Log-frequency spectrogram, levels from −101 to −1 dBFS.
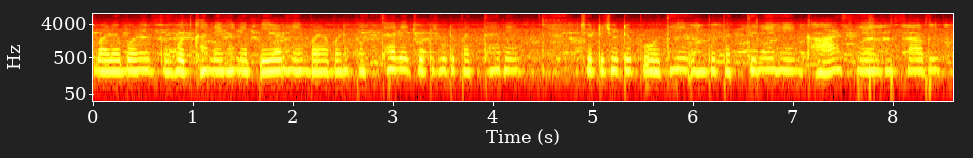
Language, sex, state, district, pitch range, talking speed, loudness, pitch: Hindi, female, Maharashtra, Nagpur, 210-230 Hz, 165 wpm, -22 LUFS, 220 Hz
